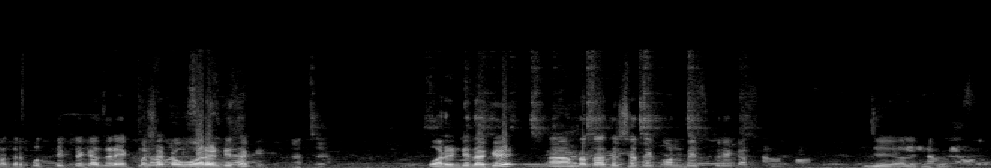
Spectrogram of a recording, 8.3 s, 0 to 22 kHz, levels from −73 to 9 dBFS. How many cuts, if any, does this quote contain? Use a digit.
1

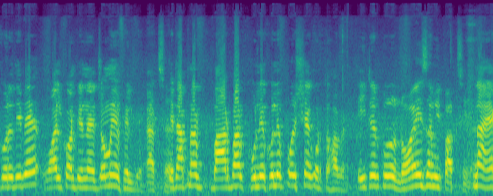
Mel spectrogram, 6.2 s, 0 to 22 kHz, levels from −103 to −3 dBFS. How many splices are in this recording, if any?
1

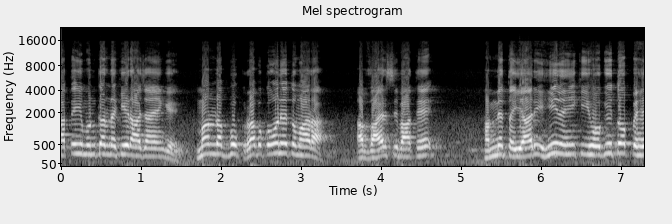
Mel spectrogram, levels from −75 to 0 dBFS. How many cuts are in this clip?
0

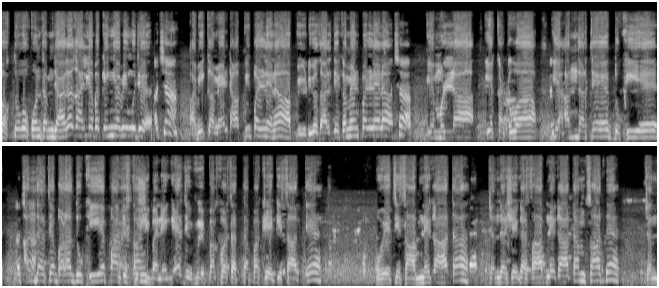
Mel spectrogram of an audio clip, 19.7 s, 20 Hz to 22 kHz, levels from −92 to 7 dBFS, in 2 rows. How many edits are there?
1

